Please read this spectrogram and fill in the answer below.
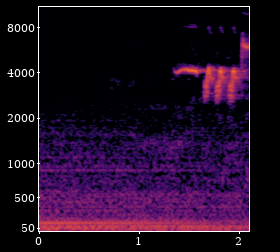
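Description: A faint low hum, then from about one and a half seconds in a bird chirping: a quick run of short high notes, each dropping in pitch.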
